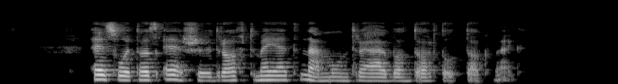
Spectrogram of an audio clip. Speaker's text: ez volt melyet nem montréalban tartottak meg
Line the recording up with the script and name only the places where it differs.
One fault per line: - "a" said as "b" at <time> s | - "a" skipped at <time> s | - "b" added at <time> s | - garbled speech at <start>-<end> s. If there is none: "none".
- "az első draft" added at 1.4 s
